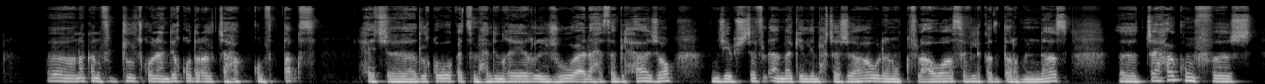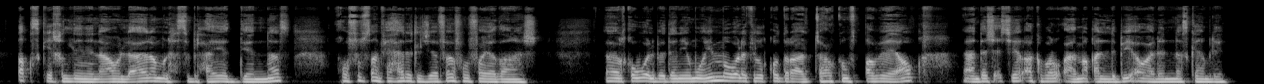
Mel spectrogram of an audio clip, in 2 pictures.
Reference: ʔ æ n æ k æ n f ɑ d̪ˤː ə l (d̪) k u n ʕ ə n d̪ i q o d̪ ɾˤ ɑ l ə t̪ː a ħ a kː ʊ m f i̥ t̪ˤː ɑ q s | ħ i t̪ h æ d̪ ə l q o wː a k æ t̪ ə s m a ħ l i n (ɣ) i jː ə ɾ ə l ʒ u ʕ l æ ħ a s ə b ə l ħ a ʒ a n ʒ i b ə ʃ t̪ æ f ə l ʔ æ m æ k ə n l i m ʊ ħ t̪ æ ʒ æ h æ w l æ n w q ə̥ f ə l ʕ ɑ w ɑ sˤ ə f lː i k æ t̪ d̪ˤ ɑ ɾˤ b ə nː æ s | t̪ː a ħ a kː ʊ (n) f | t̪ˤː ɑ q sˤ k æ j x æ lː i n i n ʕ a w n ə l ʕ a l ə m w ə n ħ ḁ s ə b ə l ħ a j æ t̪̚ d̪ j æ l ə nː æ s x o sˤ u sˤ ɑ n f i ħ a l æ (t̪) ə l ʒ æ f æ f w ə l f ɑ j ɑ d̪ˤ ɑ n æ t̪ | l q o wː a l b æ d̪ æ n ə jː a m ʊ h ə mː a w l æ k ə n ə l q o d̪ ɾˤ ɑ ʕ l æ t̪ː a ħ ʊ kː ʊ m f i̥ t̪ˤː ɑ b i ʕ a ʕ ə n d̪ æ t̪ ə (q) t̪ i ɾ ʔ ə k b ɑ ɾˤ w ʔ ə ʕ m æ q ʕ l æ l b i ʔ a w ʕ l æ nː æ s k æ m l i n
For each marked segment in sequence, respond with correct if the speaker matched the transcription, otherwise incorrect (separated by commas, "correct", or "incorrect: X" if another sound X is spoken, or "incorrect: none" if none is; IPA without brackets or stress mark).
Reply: incorrect: t̪, correct, incorrect: m, correct, incorrect: ʔ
